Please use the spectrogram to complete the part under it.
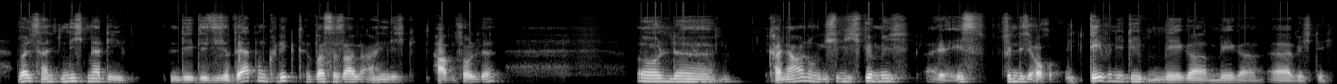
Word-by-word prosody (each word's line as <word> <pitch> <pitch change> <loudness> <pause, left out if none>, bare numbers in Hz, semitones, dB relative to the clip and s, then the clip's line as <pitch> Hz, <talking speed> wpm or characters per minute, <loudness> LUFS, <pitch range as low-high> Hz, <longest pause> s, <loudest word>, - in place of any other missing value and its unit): weil's 145 +1 +3
halt 130 +3 -1
nicht 150 +2 -1
mehr 145 0 +1
die 110 -6 -6 0.3
die 110 0 0
diese 105 -2 0
Wertung 160 0 +4
kriegt, 170 +4 -1
was 130 +1 +3
es - - 0
halt 125 -1 +5
eigentlich 115 0 -6
haben - - +3
sollte. 115 +2 0 1.3
Und, 140 -2 +3
äh, 125 -3 +2 0.5
keine 110 +3 +3
Ahnung, 155 -4 -1
ich 125 +4 -4
ich 135 -5 -5
für 155 - +5
mich, 145 0 -4
äh, - - -3
ist - - -2
finde 135 -1 -1
ich - - +2
auch 115 - +1 0.3
definitiv 145 -5 +3
mega, 105 -2 +1
mega, 100 -2 -4
äh, 95 -3 -1
wichtig. 95 -1 -10
125 Hz, 150 wpm, -18 LUFS, 105-140 Hz, 1.3 s, halt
